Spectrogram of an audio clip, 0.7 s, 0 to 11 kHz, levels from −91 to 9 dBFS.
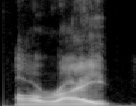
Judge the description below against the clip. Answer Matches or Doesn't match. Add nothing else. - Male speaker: Doesn't match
